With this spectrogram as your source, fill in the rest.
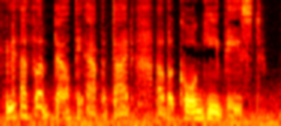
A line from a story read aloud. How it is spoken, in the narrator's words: Rug said with a laugh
